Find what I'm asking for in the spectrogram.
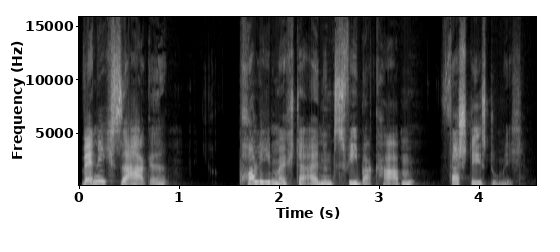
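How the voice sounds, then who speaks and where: A woman voicing a proud, clever female parrot who lectures insistently and squawks high bird calls, in an audiobook reading. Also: wildly swooping pitch, a little slow, a bit bright, breathy edge, no room sound, studio quality, exaggerated voice. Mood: bossy proud.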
